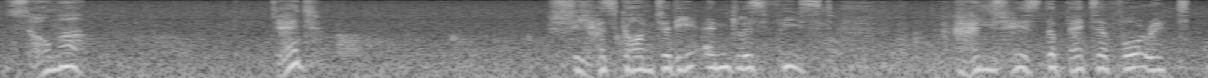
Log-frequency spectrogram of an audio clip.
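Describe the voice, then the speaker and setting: A man playing a proud Danish warlord in a video game, declaiming with a gravelly voice and hunger for conquest. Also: high voice, takes it slowly, pauses often, background noise. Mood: stunned, resigned. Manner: declamatory, triumphant orator. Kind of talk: dramatic video game acting. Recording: music behind the voice.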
